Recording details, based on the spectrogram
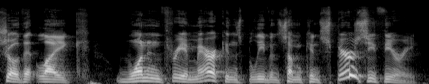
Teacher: You'll notice the upspeak, the rising inflection at the end of the sentence. That's a familiar tick in Brooklyn.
